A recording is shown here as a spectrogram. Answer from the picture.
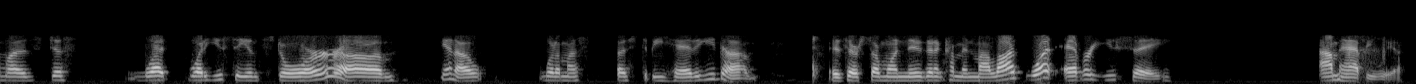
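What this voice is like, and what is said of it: Sweet-sounding accent. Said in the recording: “I love your accent. Just love it. It's so sweet.”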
